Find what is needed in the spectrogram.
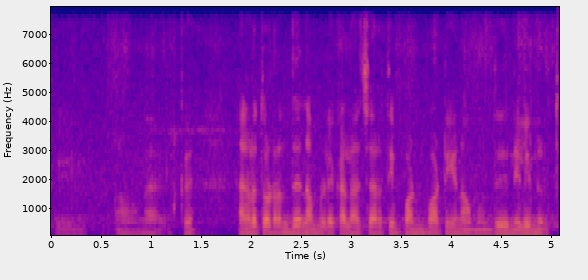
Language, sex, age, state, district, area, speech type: Tamil, female, 45-60, Tamil Nadu, Thanjavur, rural, spontaneous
